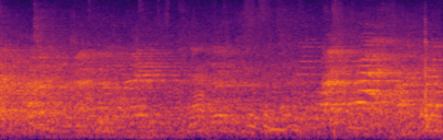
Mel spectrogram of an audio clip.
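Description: Indistinct voices talking in a large hall.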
